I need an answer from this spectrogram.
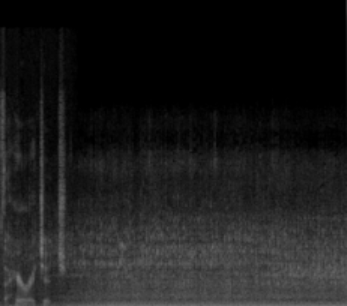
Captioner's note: engine rumbling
